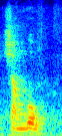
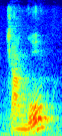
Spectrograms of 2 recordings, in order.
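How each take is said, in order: First: It is said the Yoruba way, with a sh. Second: It is said the Lukumi way, with a ch.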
